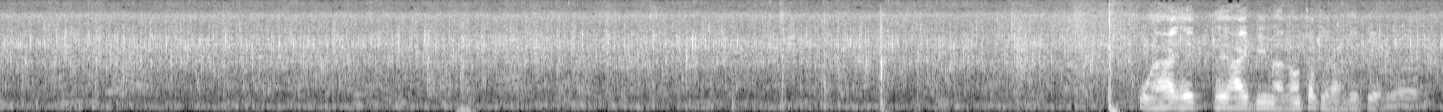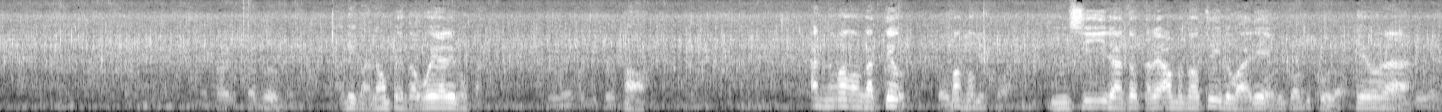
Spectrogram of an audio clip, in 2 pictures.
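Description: Water splashes steadily from a small fountain into a pond.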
